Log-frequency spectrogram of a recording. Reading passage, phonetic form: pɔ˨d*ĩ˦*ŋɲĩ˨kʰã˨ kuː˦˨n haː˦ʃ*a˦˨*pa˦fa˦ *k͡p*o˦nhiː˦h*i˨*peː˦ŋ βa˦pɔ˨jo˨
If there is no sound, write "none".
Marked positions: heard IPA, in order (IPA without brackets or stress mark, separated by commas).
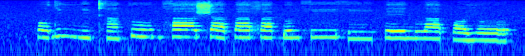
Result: ĩ˦, a˦˨, ɡ͡b, iː˨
